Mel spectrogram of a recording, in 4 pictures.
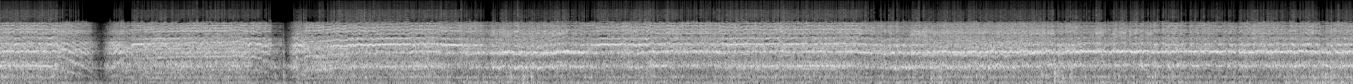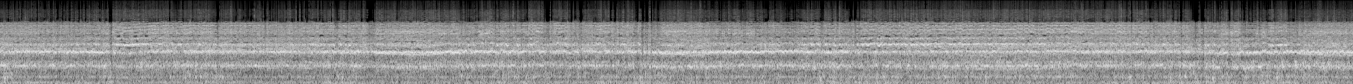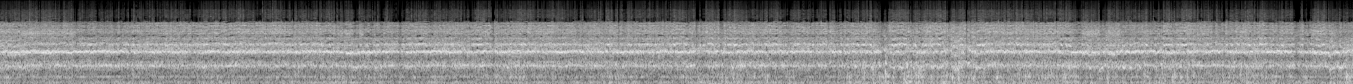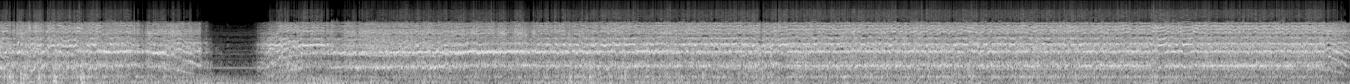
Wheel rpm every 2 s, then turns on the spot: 150, 160, 210, 220, 210, 220, 230, 230, 230, 230, 230, 220, 230, 220, 230, 230, 230, 230, 230, 220, 220, 110, 220, 230, 210, 210, 190.
none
